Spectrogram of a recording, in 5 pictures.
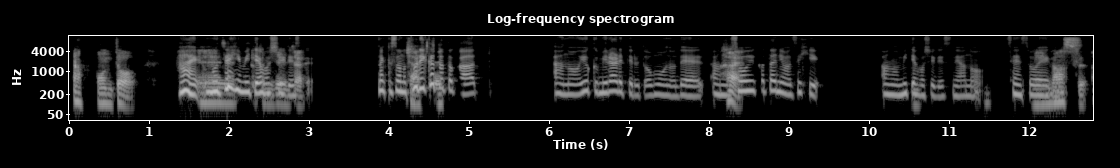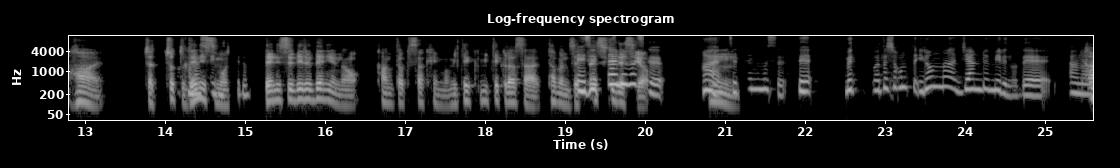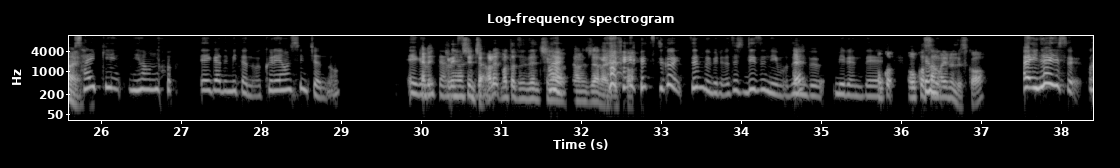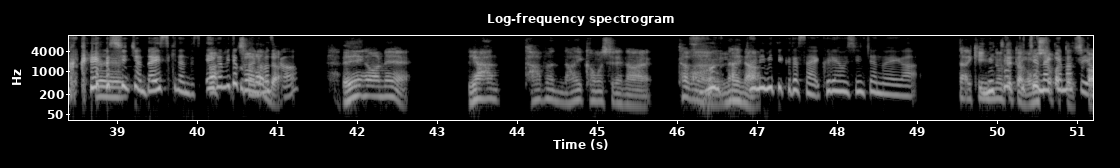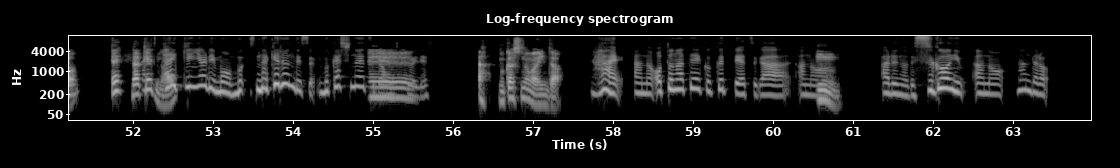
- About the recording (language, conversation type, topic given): Japanese, unstructured, 最近観た映画の中で、特に印象に残っている作品は何ですか？
- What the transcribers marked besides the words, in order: tapping; laughing while speaking: "日本の"; laughing while speaking: "はい"; laugh; laugh; laughing while speaking: "クレヨンしんちゃん"; stressed: "ほんとに"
